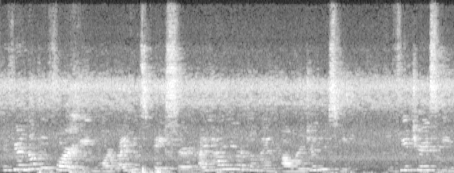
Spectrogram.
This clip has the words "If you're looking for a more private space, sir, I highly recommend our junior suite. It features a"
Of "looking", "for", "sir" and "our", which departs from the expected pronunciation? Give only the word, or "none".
looking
